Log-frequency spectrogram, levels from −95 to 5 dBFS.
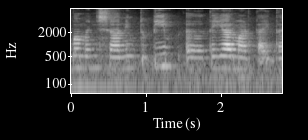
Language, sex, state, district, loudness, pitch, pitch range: Kannada, female, Karnataka, Dakshina Kannada, -19 LUFS, 255 Hz, 240-270 Hz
